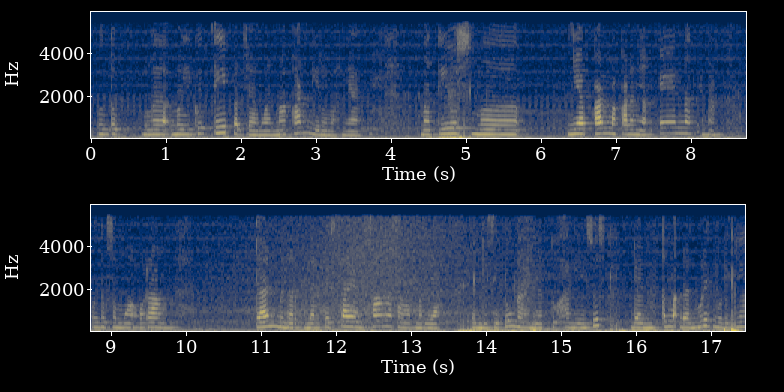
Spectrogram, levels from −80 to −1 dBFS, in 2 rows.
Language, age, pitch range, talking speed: Indonesian, 20-39, 205-245 Hz, 105 wpm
